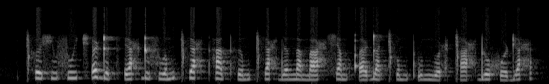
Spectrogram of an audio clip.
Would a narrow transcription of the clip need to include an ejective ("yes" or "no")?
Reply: yes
